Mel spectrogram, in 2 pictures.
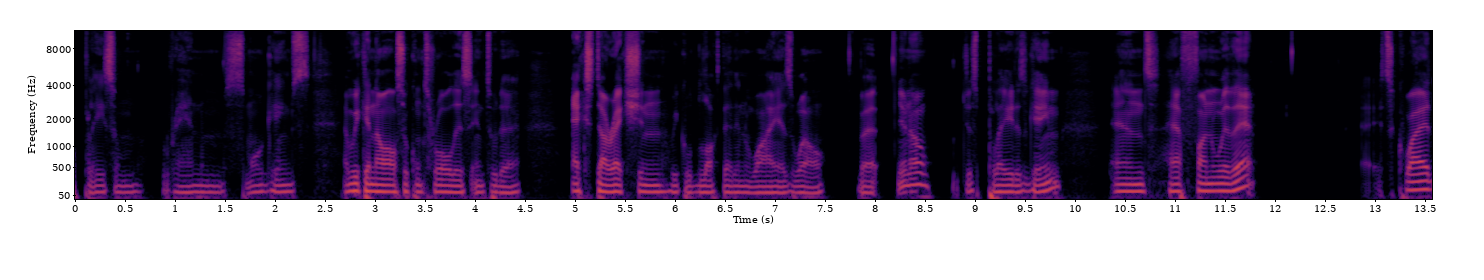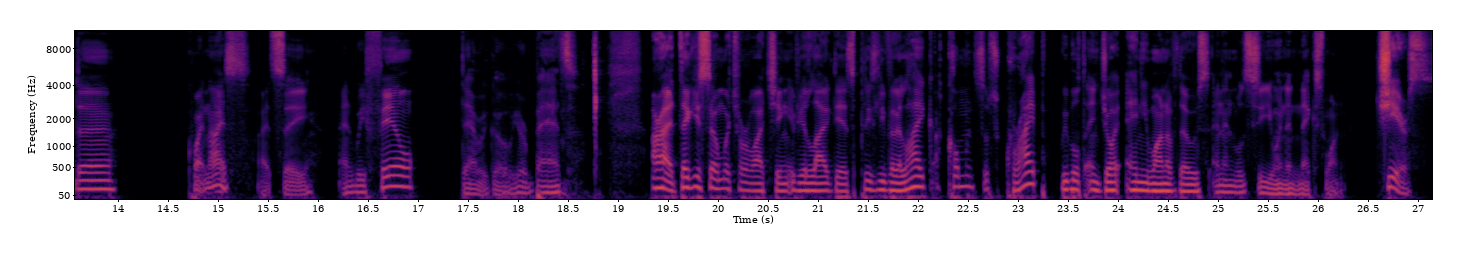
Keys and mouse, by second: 0.3 g, 17.6 space.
